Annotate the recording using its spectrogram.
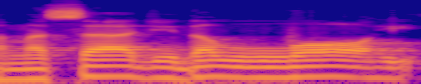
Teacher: سین کو باریک سیٹی سے ادا کرنا ہے، لفظ اللہ کو موٹا ادا کرنا ہے، اس سے پہلے حرف پر زبر ہے.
